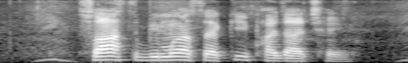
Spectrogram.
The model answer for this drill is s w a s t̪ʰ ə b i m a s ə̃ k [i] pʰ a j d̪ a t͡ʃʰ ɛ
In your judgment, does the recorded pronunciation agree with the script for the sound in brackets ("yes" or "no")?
yes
